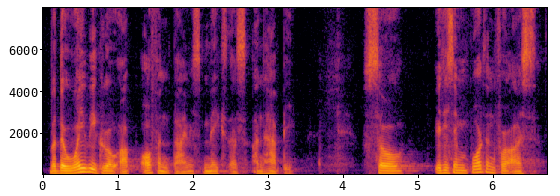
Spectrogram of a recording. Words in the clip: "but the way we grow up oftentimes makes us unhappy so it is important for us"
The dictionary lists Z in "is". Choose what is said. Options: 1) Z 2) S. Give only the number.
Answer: 2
